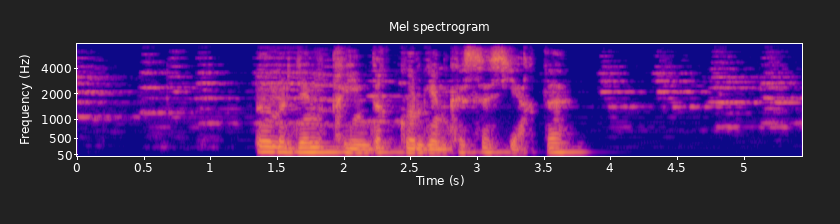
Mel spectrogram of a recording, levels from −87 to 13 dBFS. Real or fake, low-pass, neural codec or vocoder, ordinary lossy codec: real; 7.2 kHz; none; none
